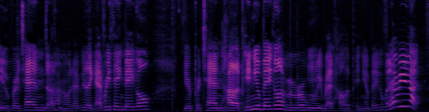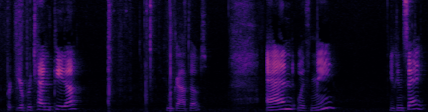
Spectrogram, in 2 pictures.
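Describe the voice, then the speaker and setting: A woman rabbi with a mid-range, fairly bright voice hosts a family story time. She chats casually and playfully right to young families, tossing in informal asides and inviting them to join in. She speaks to viewers directly with questions and invitations.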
